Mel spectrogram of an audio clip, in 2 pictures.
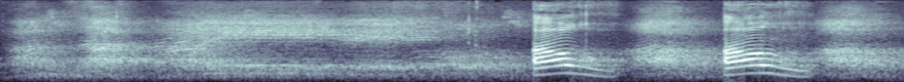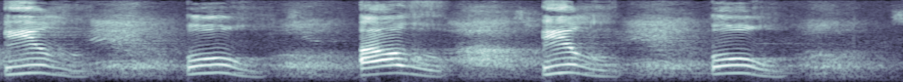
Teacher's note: غین ہے حلق کے اوپر والے حصے سے ادا ہوتا ہے، غین کو پر ادا کرتے ہیں.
